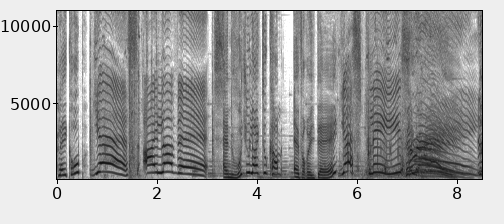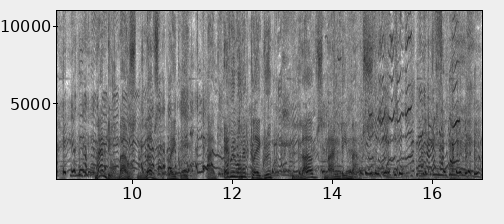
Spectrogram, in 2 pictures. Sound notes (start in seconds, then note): 13.4 squeaking; 14.8 laughter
